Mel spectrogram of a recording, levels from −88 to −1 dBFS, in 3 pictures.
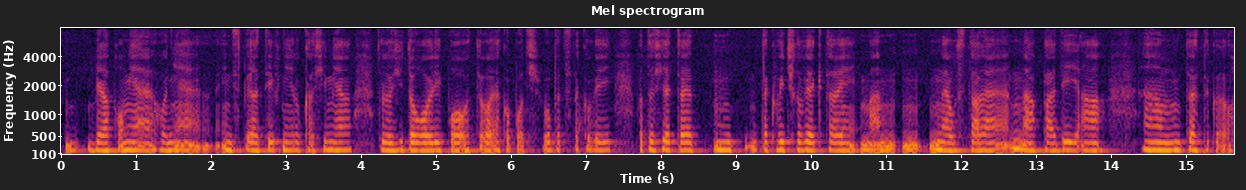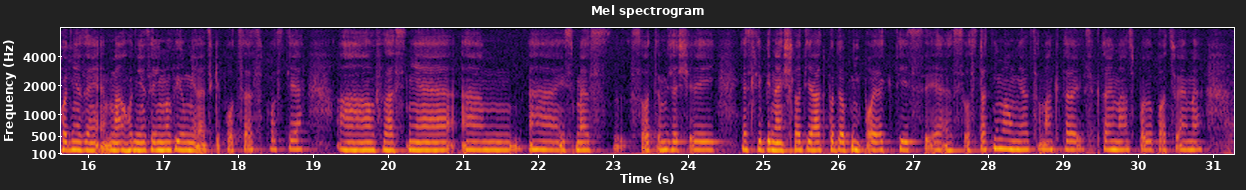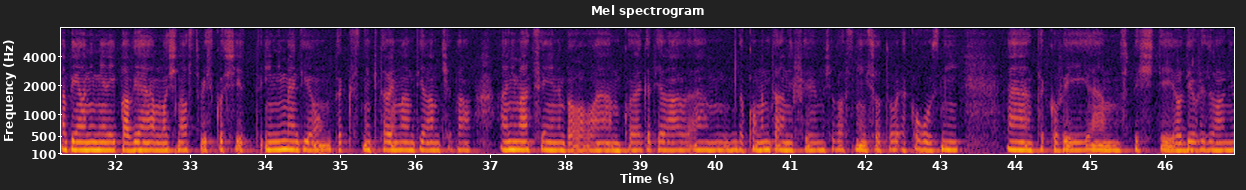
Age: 20-39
